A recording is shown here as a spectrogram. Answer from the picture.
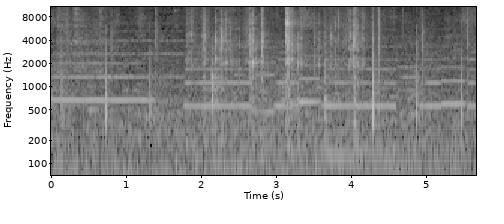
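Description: Scissors snip through the packaging of a delivered box in a series of sharp, crisp clicks, about a dozen at an uneven pace, with a steady tonal hum underneath and no one speaking.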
